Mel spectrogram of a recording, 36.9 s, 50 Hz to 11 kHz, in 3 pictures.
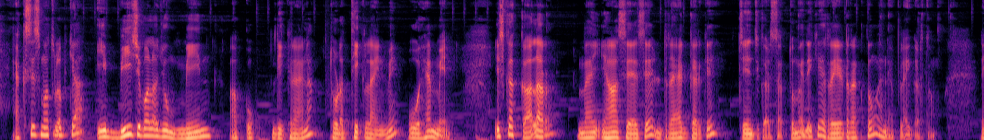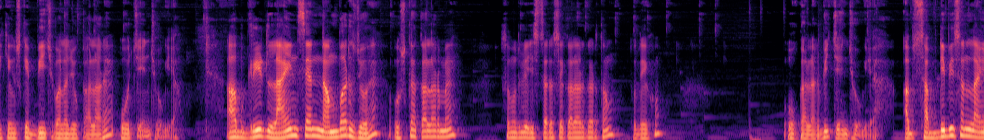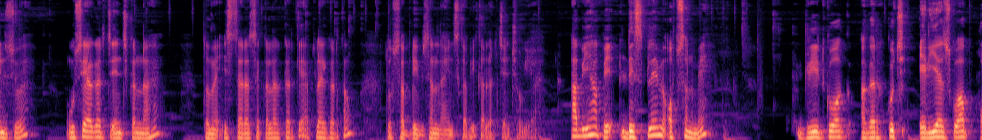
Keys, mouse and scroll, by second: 0.1 alt+middle click, 11.4 alt+right click, 12.1 alt+click, 13.2 alt+right click, 17.1-19.4 drag, 19.9 alt+right click, 20.1 alt+right click, 20.3 alt+click, 20.9 alt+right click, 22.5 alt+click, 22.9 alt+right click, 24.7-28.2 drag, 28.7 alt+right click, 29.0 alt+click.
